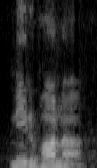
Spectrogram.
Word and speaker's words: নির্বাণ: Nirvana, nirvana. In Bangla, But- nirvan. In Bangla, sir. nirvan. In Sanskrit language, nirvana.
